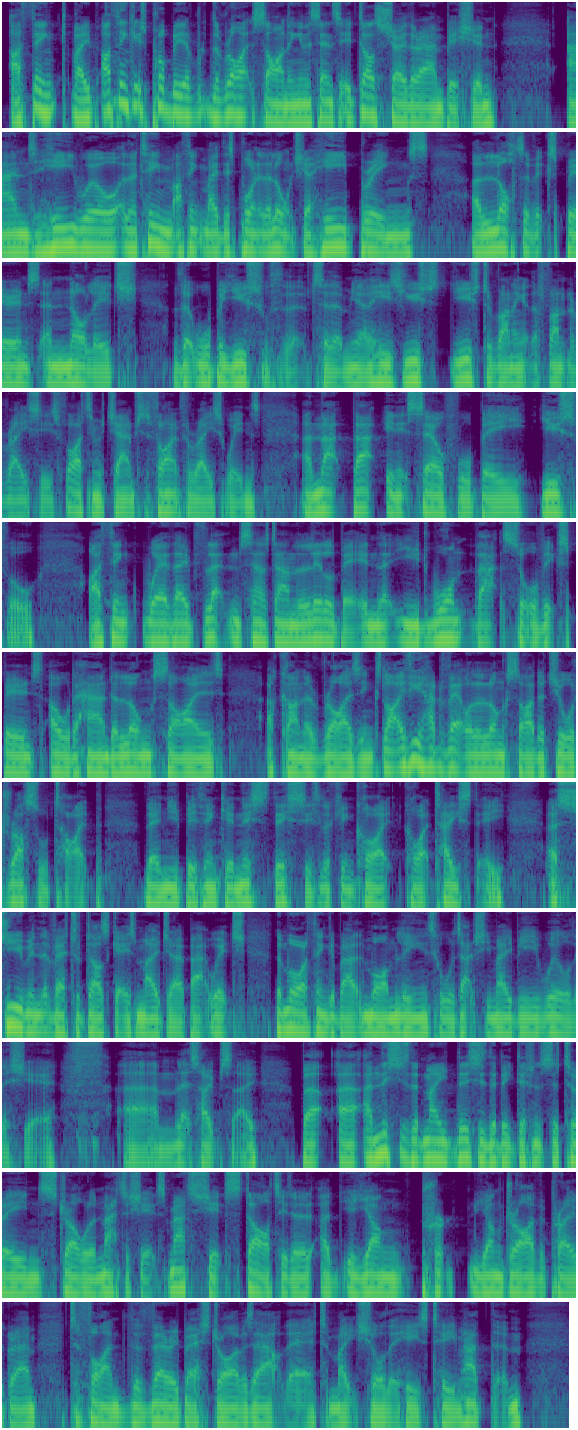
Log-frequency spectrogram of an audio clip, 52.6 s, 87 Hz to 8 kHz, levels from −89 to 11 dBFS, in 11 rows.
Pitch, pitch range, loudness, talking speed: 95 Hz, 85-105 Hz, -20 LUFS, 220 wpm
